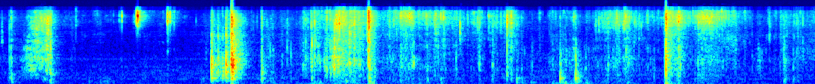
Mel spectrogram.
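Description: Plastic shrink wrap on a trading-card box being slit with a box cutter, then torn and peeled off by hand: irregular crinkling and tearing, with a couple of sharp knocks from the box being handled, about two seconds in and again near the end.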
